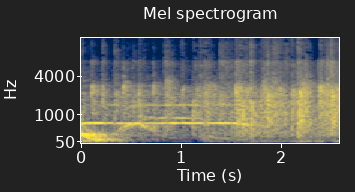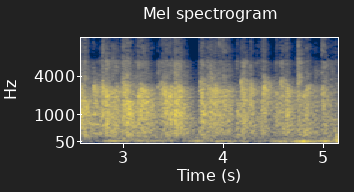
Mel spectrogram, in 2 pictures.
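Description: A church congregation at a French-language sermon applauding and acclaiming Jesus: loud sustained clapping from a large crowd, a dense continuous patter with cheers, close and enveloping after a brief tone at the start.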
